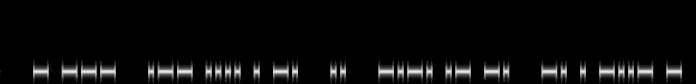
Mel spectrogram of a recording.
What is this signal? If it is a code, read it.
Morse code, heard as a keyed tone, about 25 wpm, 600 Hz. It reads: TO WHEN I CAN NEXT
